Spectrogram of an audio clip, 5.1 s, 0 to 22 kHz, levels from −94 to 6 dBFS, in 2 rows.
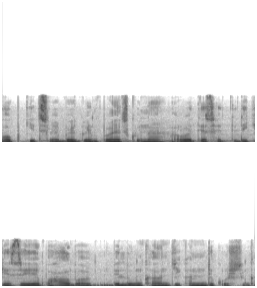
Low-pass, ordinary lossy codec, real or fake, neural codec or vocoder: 7.2 kHz; none; real; none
